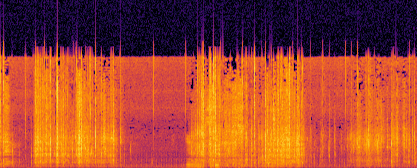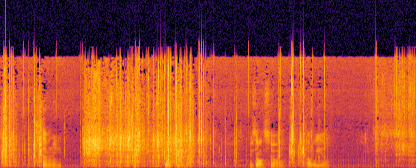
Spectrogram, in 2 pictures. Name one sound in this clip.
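Plastic bags crinkle and rustle as they are handled close by.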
